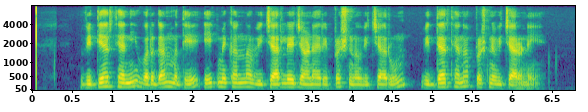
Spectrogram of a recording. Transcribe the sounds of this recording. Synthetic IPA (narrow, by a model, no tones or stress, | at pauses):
ʋid̪jaɾt̪ʰjanːiːʋəɾɡamːəd̪ʱːjeʔekmekanːaʋit͡ɕaɾled͡zaɽ̃jaɾepɾəɕnəʋit͡ɕaɾuːnʋid̪jaɾt̪ʰjanːapɾəɕnəʋit͡ɕa̰ɾɳḛ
